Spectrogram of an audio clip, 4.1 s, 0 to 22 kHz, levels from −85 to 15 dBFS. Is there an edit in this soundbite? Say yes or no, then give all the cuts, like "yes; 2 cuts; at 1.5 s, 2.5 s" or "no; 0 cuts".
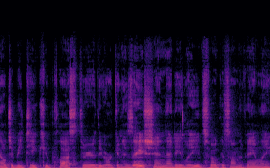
no; 0 cuts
